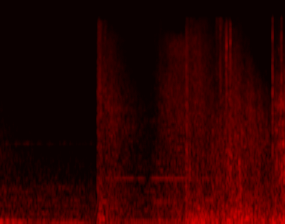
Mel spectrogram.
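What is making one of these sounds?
A magical spell effect whooshes and shimmers.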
